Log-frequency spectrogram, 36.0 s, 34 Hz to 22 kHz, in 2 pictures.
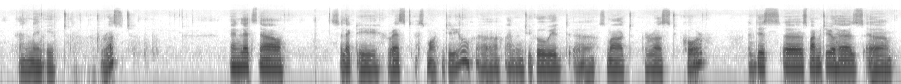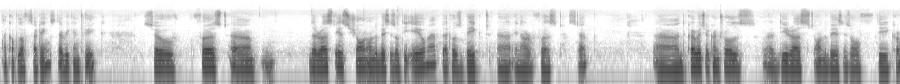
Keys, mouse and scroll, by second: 3.2 click, 3.2 scroll down 1, 3.7 click, 6.0 click, 6.4-7.8 scroll down 5, 7.8-8.2 drag, 9.3-14.5 drag, 14.8 shift+middle click, 14.8-15.7 scroll down 4, 19.2-19.5 middle drag, 19.7 shift+middle drag, 20.3 middle click, 20.7 shift+middle click, 22.0-25.6 drag, 27.0-29.1 scroll up 6, 29.1 scroll down 1, 29.2-30.8 scroll down 3, 31.1-36.0 drag.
